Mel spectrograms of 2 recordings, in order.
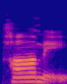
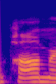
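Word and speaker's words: parmy: Is it a palmy or is it something else? Like, as in the name? How would you pronounce it? Like, if you said, what do you call it? What do you call it? Oh, palmy. Anyone who calls it a palmer is like probably from Melbourne.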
